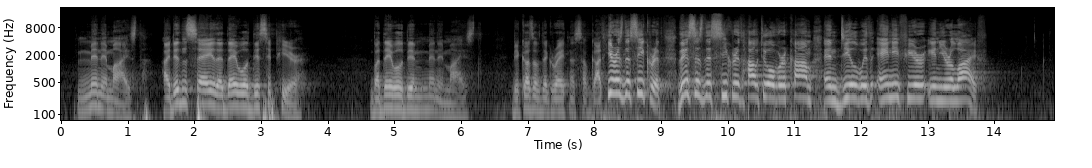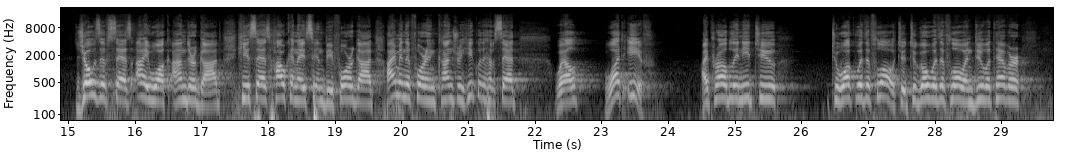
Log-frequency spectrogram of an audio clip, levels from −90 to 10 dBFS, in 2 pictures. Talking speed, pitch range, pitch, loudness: 165 wpm, 160-225 Hz, 205 Hz, -24 LUFS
